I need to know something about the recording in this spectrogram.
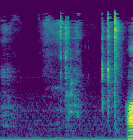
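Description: Ballpoint pen drawing a line along a clear plastic ruler on paper, a faint scratch, followed about one and a half seconds in by a few light clicks as the ruler is lifted off the sheet.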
